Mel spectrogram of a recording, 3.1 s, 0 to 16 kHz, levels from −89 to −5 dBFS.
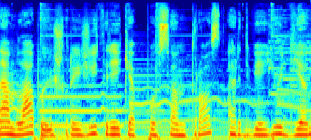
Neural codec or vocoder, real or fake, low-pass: none; real; 14.4 kHz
